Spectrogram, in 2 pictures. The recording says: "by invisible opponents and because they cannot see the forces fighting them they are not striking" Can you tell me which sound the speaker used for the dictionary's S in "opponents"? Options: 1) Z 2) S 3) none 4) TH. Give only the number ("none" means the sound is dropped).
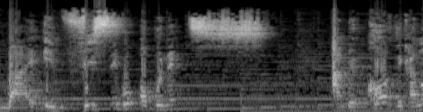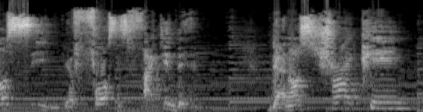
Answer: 2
